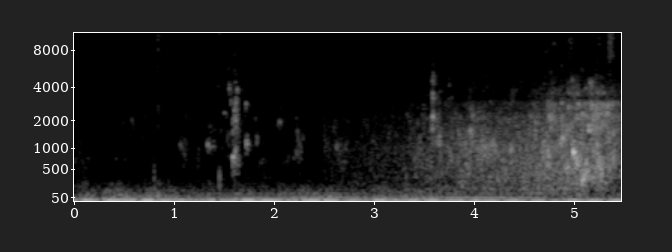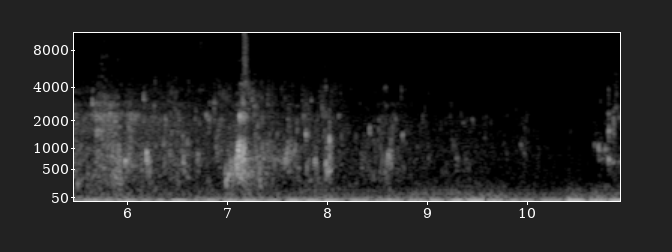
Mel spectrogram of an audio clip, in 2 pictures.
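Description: Sea water splashing gently against the sides of boats: soft, irregular lapping and trickling, faint throughout with a few slightly stronger splashes.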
